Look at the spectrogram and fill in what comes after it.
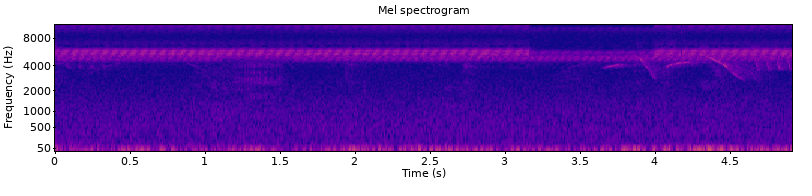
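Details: A shrill, unbroken cricket trill fills the air outdoors. It thins for a moment past three seconds, then several quick descending bird chirps arrive near the end, over a low mill hum.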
